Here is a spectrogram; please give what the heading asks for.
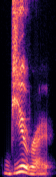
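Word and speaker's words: bureaux: a silent X is the word Bureau the plural of buau yes both words have the same pronunciation this word means office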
